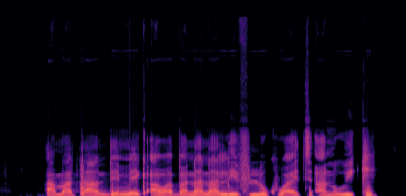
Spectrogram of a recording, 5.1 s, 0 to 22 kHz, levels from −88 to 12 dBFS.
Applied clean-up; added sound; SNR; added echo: none; none; none; none.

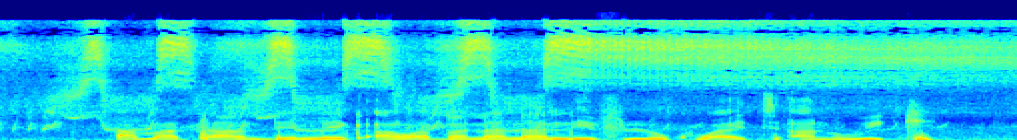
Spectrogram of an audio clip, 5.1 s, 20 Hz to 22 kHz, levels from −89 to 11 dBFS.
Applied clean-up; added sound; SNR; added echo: none; Insect; 2 dB; none.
